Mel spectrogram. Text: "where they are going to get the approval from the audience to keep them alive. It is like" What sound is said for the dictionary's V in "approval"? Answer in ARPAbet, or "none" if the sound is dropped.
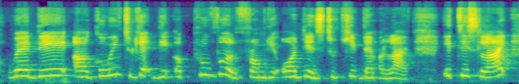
V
